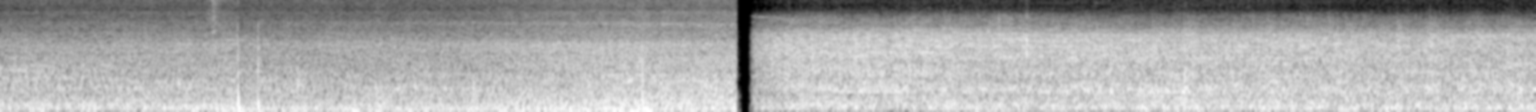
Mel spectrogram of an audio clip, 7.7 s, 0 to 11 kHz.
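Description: WAP-7 electric locomotive and its train running, a steady rumble with a couple of sharp clanks. About four seconds in it cuts abruptly to another passing train, a steady rushing noise.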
